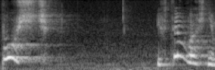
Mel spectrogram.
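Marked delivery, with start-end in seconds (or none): 0.0-0.6 very high, choked cry to let go; desperate shriek. A narrator's reading. Pyza shrieking at Bernard to let her go, panicked high cry. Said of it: "zduszony wrzask".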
